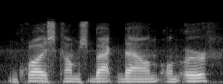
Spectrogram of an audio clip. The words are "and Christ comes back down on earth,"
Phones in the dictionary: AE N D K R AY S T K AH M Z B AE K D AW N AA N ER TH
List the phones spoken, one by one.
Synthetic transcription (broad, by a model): N K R AY S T K AH M Z B AE K D AW N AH N ER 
